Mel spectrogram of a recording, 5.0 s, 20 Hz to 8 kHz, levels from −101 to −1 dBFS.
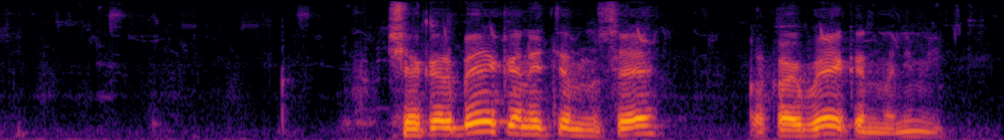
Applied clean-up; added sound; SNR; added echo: neural separator model SepFormer DNS4.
